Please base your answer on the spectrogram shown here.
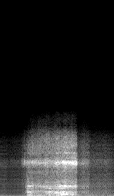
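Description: One drawn-out, rough, hissing breath lasting about a second, from a sound-effect recording; a single snore.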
